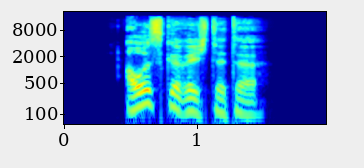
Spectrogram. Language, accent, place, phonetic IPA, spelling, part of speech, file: German, Germany, Berlin, [ˈaʊ̯sɡəˌʁɪçtətə], ausgerichtete, adjective, De-ausgerichtete.ogg
- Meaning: inflection of ausgerichtet: 1. strong/mixed nominative/accusative feminine singular 2. strong nominative/accusative plural 3. weak nominative all-gender singular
